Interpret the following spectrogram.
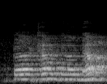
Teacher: कठोर तालु के अगले भाग से जब जीभ स्पर्श करती है तो वो मूर्धन्य कहलाता है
